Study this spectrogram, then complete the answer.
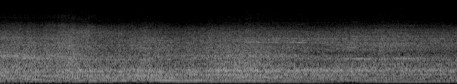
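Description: A diesel train rumbles and hums as it rolls past close by.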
